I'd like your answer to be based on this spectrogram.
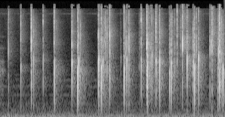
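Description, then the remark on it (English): A crowd at a Clark Communications orientation applauds with many overlapping hand claps, sharp and bright, forming a steady, moderately loud patter that continues without talking for a couple of seconds. “Clap again.”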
